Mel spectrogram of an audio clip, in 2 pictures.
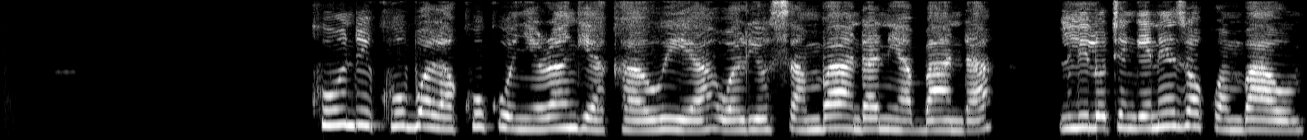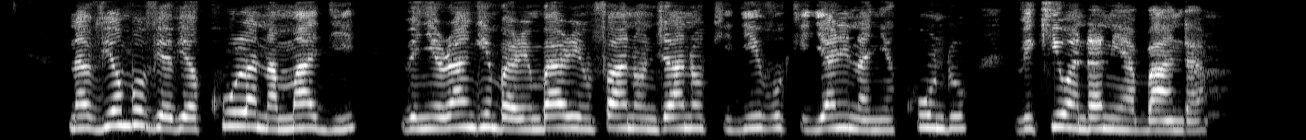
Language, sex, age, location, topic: Swahili, female, 18-24, Dar es Salaam, agriculture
